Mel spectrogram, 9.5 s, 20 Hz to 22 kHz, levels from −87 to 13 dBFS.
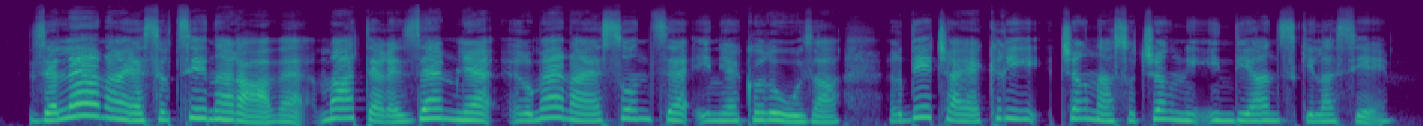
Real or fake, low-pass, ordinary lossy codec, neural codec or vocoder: fake; 19.8 kHz; none; vocoder, 44.1 kHz, 128 mel bands every 256 samples, BigVGAN v2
